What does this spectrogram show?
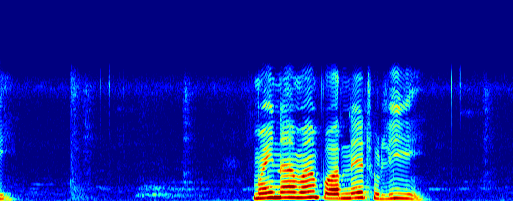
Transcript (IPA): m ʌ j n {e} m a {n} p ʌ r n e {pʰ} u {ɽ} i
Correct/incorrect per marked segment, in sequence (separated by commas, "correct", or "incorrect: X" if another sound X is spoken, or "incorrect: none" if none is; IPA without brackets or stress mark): incorrect: a, incorrect: none, incorrect: ʈʰ, incorrect: l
